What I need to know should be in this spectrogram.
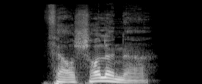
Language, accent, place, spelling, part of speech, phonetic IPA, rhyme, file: German, Germany, Berlin, verschollener, adjective, [fɛɐ̯ˈʃɔlənɐ], -ɔlənɐ, De-verschollener.ogg
- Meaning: inflection of verschollen: 1. strong/mixed nominative masculine singular 2. strong genitive/dative feminine singular 3. strong genitive plural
